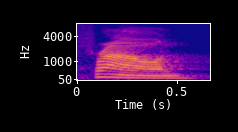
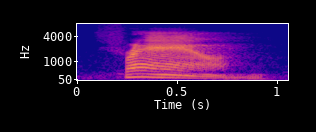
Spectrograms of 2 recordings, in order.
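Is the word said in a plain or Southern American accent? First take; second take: plain; Southern. First: It is said in a plain, non-Southern accent. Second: It is said with a drawling Southern American accent. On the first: The speaker calls it wrong. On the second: The speaker calls it right.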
